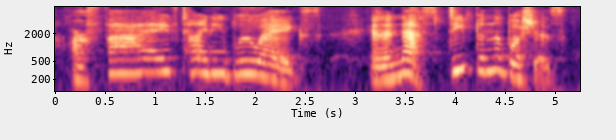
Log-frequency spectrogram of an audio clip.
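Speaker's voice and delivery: barely audible hush, "five" stretched out. Narrator reading Sister's words to Brother in a soft, hushed voice. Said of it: "said Sister in a soft, hushed voice".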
